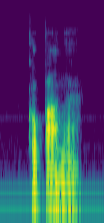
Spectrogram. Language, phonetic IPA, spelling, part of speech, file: Polish, [kɔˈpãnɛ], kopane, noun / verb, Pl-kopane.ogg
